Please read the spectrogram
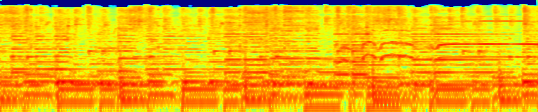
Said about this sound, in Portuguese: O galo cantou é de manhã.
